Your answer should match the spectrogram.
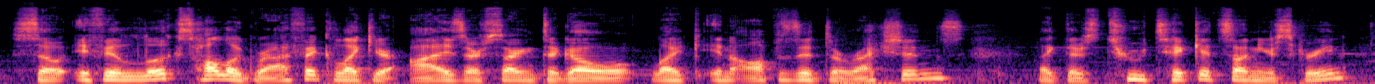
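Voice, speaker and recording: A man's voice: medium pitch, lively intonation, normal speed. A man giving casual, joking, sweary live commentary on a game. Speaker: game streamer. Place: live stream with faint game music behind.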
